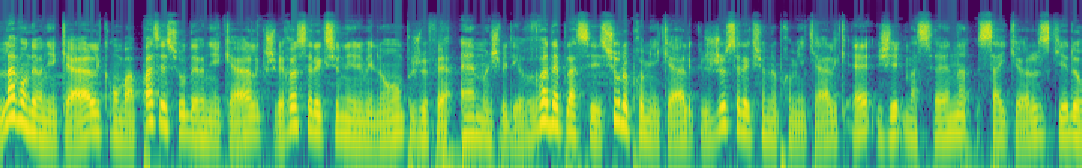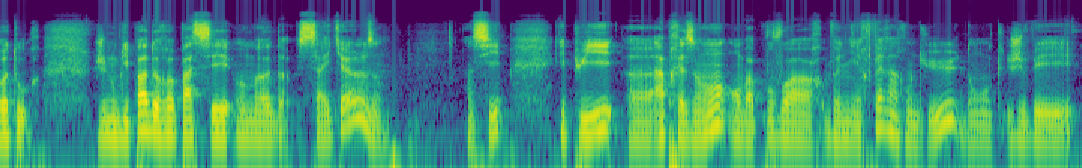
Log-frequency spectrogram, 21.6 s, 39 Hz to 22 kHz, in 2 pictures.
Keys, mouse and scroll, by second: 0.8 click, 1.5 right click, 1.8 shift+right click, 2.5 right click, 3.7 m, 6.5 click, 7.2-7.7 scroll up 2, 7.7 middle click, 8.9 KP_0, 9.7 scroll up 2, 10.9 click, 16.3-17.9 scroll up 1, 20.7 click.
